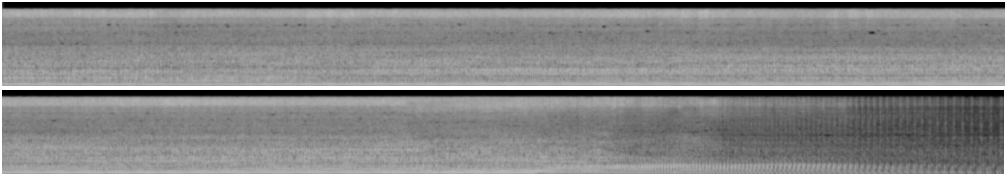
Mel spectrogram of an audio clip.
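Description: A small petrol engine runs loudly and steadily, then shuts off and winds down to a stop.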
